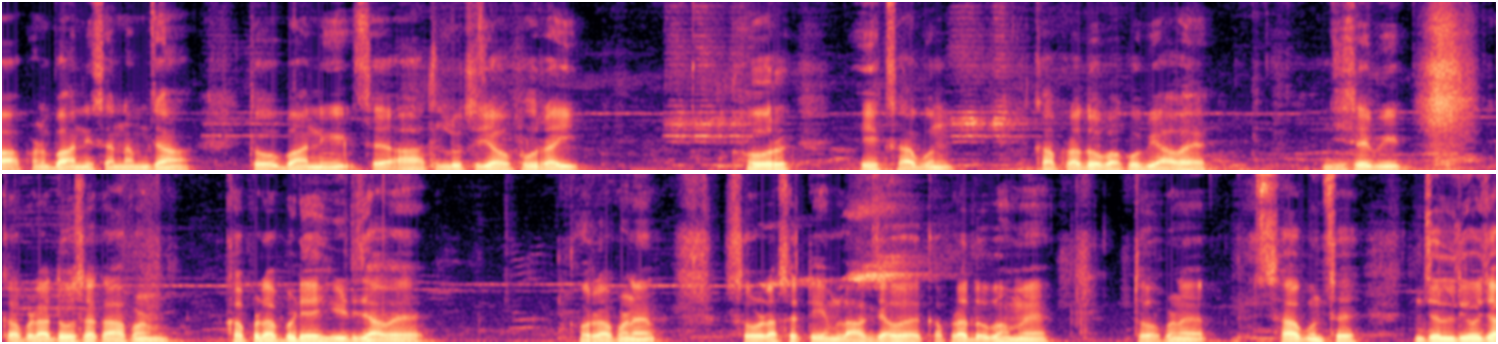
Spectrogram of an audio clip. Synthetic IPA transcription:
əpnbaːnisenəmd͡ʒãːt̪obaːniseaːt̪ʰlʊt͡ʃd͡ʒaːopʰʊɾaːi | ɔːɾ | eːksaːbʊnkəpɽad̪oːbaːkobʱiaːʋeɛ | d͡ʒɪsebʱi | kəpɽad̪oːsəkaəpən | kəpɽabəɽijaɦiːʈd͡ʒaːʋeɛ | ɔːɾəpnesoːɽaseʈeːmlaːɡd͡ʒaːoɦɛkəpɽad̪oːbʱəmẽ | t̪oəpnesəbʊnse | d͡ʒəld̪iɦod͡ʒaː

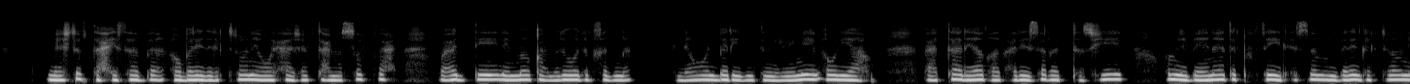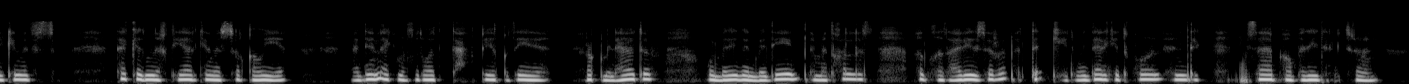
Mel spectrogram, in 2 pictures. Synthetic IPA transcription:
beːʃt̪ɪft̪aħjɪsabʔawbaɾiːd̪ɪlɪkt̪ɾoːniʔawːalħaːʒaʔaft̪aħɪnɨsˤːɑfːɪħ | waʕad̪ːilɪlmawqɪʕmʊzawːad̪alxɪd̪ma | ʔɪlːihʊwːalbaɾiːd̪mɪθlɪljɪmeːlʔawɪljaːhʊ | b̥aʕd̪̚t̪ːaːliʔɑðˤɣɑt̪ˤʕaleːzɑrˤːɑt̪ʰːɑsˤwiːt̪ | hʔʊmlibajaːnaːt̪akfiz̥ajːɪlʔasɪmwɪlbaɾiːd̪ɪlɪkt̪ɾoːnikalmat̪ʔɪ̥sɪm | t̪ʔakːad̪mɪnɪxt̪ɪjɑːɾˤkalɪmasʊɾˤqawɪjːa | b̥aʕd̪eːnʔakmalxʊt̪ˤwɑːt̪ɪ̥t̪ːḁħqiːqzajː | ɾˤɑqmɪlɦaːt̪ɪf | wɪlbaɾiːd̪ɪlbad̪iːllamːat̪xɑlːɑsˤ | ʔɑðˤɣɑt̪ˤʕaleːzːɑrˤːɑɪt̪ːaʔkʰiːd̪wɪbɪd̪aːlɪkt̪ḁkuːnʕɪnd̪ak | ħɪ̥saːbʔawbaɾiːd̪ɪlɪkt̪ɾˤoːni

